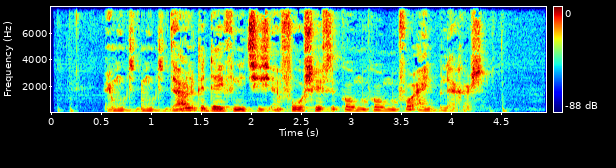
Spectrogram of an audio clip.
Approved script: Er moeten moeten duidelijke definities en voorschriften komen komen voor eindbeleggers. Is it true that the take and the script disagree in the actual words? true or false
false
